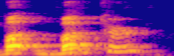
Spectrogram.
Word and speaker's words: Butker: And it's hard to say his last name. Butker. Butker. Yeah, you said it right.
